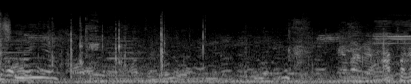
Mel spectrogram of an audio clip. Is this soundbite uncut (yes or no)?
yes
